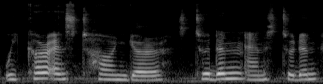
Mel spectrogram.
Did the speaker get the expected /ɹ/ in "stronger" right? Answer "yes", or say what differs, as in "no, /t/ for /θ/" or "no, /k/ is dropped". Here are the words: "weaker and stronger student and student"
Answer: no, /ɹ/ is dropped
